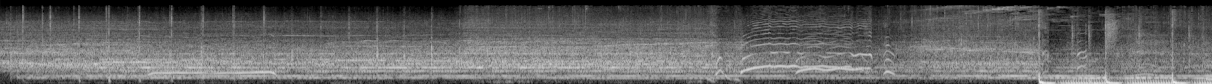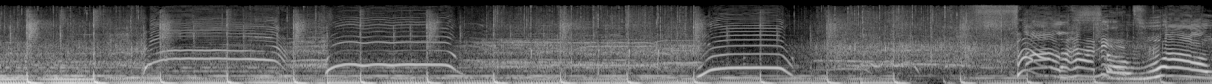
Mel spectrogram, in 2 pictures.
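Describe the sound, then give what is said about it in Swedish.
A crowd at a live show in Stockholm applauds and cheers loudly for the full stretch as the performers come on, with high whoops and shouts rising above the clapping. Partway through, music with a pounding bass beat kicks in underneath. “Ge dem en varm applåd, nu är de här!”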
